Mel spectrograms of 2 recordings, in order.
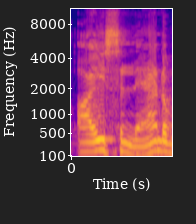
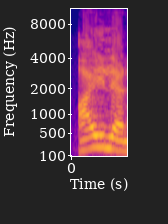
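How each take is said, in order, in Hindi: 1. l से पहले s की आवाज़ सुनाई देती है। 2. l से पहले s की कोई आवाज़ सुनाई नहीं देती। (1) "इसको बहुत से लोग आइसलैंड बोलते हैं। ... इसको आइसलैंड बोलोगे तो प्रोनाउंसिएशन गलत है" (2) "आईलैंड इसको बोलते हैं।"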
